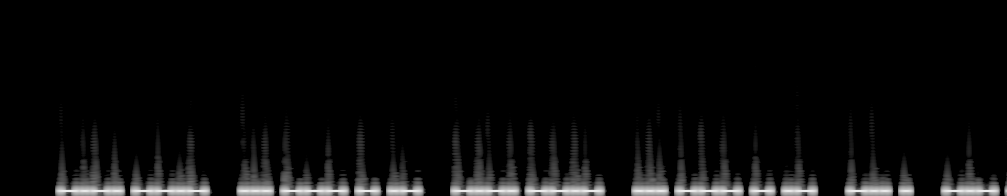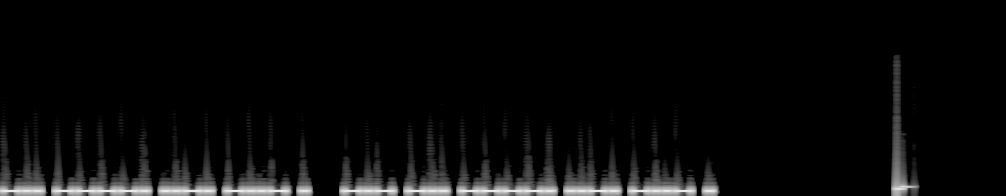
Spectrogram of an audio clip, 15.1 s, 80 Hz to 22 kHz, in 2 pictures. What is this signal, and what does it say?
Morse code, heard as a keyed tone, about 30 wpm, 690 Hz. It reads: CQ SOTA CQ SOTA DE KD9FXE KD9FXE
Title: SOTA QSO Practice 30wpm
